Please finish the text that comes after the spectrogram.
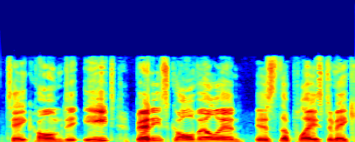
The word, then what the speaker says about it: Colville: As you can see, Callville is a great place to go this fall for a cast and blast vacation.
